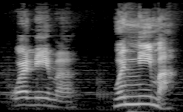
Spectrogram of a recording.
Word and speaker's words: Wana: Anyways, Lady Wina Win, how do you say your name again? Wana.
